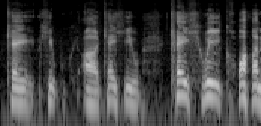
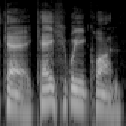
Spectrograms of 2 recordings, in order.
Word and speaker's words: Ke Huy Quan: Well, I'm so used to saying Ki, but I guess it's Ke Huy Quan.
